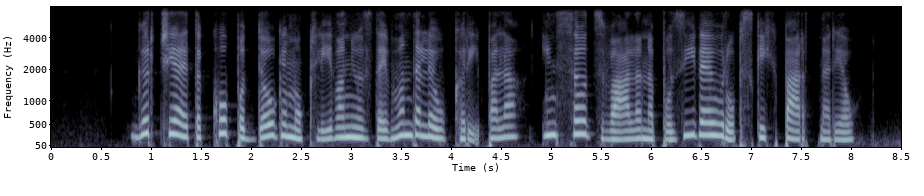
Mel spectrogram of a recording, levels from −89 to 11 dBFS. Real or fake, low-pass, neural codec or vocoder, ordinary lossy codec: real; 7.2 kHz; none; Opus, 32 kbps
